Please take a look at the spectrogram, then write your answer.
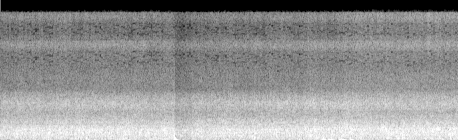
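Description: A monsoon-season waterfall at Vellarimedu roars in a loud, steady, close wash of falling water, with a brief knock partway through and no one talking.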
